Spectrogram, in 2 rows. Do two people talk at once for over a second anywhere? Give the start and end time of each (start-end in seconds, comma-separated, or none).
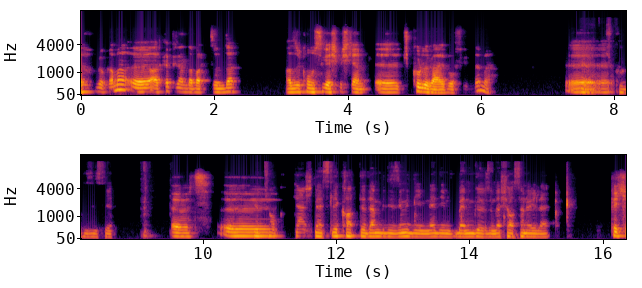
none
